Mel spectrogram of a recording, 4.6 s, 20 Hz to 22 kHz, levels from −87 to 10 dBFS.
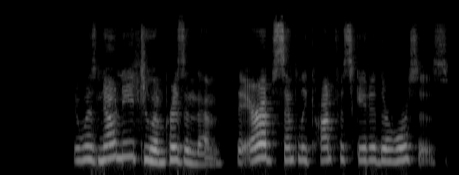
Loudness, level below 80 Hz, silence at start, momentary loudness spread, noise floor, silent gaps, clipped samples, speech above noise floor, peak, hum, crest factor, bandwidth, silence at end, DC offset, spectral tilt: -40 LUFS; -88 dBFS; 0.75 s; 15 LU; under -90 dBFS; none; under 0.1%; over 49 dB; -22 dBFS; none; 20 dB; 15.5 kHz; 0.15 s; under 0.1%; -2 dB/octave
